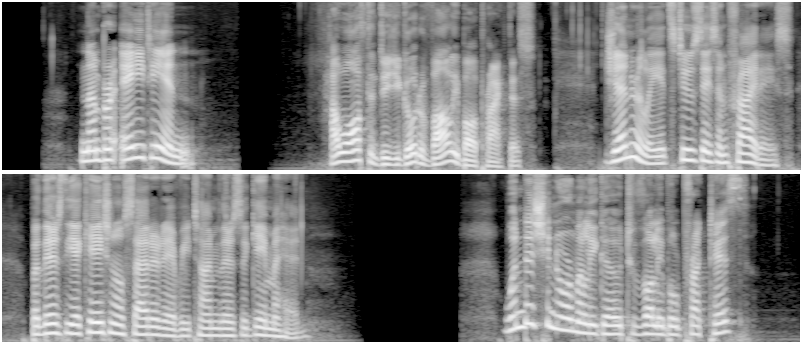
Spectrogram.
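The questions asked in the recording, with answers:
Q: When does she normally go to volleyball practice?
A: Tuesdays and Fridays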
